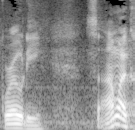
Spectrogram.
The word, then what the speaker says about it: Grote: Louis Frank group or grube I'm not sure how it's pronounced might be grube the way Jerry grote is pronounced grody so I'm going to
